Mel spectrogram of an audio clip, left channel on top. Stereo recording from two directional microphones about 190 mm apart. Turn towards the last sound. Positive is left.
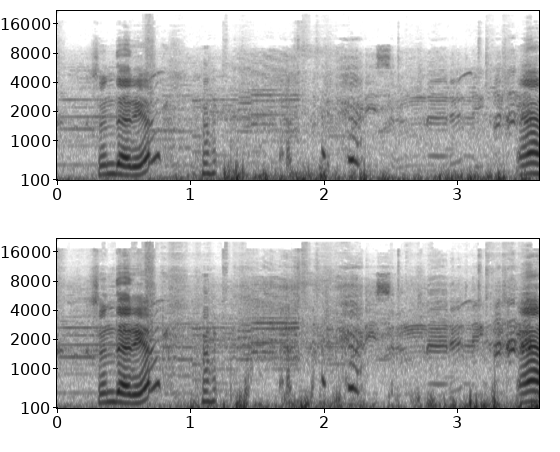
turn(degrees=25)  # may be behind; listen again after turning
